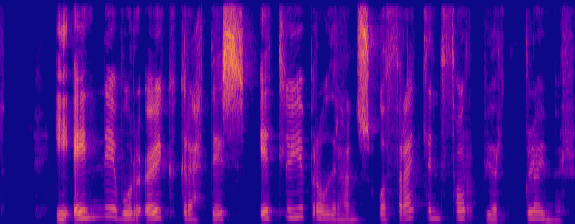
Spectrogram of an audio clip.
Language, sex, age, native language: Icelandic, female, 30-39, Icelandic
